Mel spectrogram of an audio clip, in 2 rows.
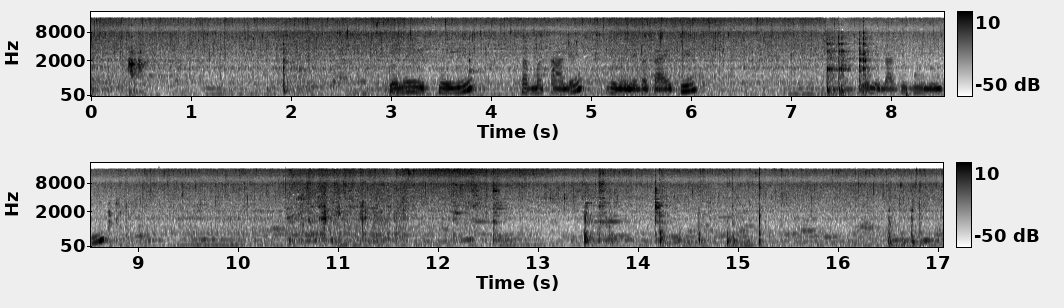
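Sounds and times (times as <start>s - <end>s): onions and spices sizzling in oil: 0.0s - 17.0s
metal spoon scraping pot: 10.5s - 12.8s
spoon clinking against pot: 12.2s - 12.8s, 13.4s - 15.3s.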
